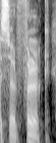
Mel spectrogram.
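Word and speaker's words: Volk: So, folk. That's why it's fagen. Okay. Folks vagen and then so this okay real fast in German like I said V's are pronounced like F and W's are pronounced like V's.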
